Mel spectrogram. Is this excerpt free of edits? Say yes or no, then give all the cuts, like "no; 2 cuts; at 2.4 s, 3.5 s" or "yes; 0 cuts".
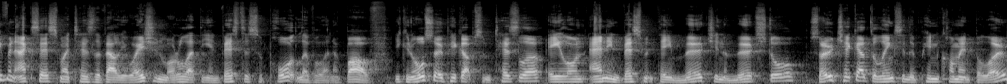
no; 3 cuts; at 3.9 s, 5.4 s, 8.0 s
